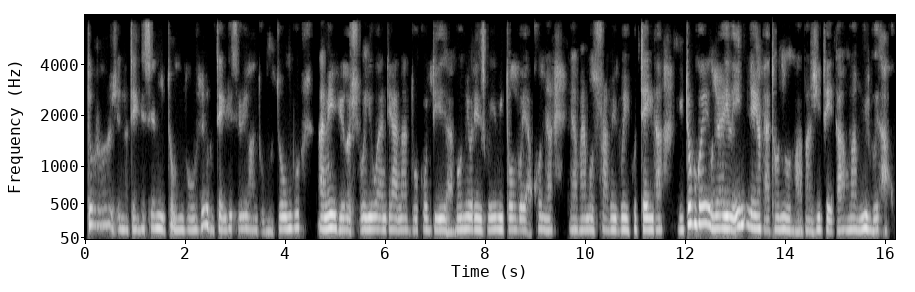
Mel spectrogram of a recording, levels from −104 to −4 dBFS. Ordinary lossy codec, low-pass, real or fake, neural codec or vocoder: AAC, 32 kbps; 7.2 kHz; fake; codec, 24 kHz, 0.9 kbps, WavTokenizer, large speech release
